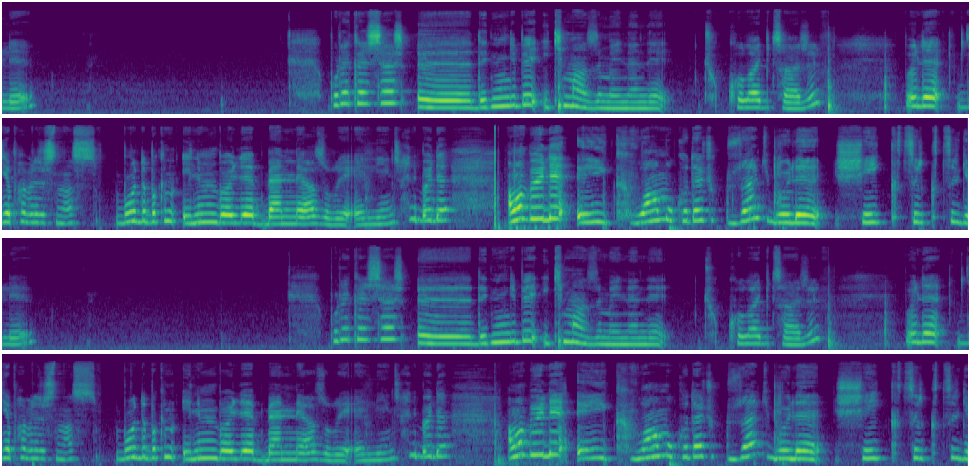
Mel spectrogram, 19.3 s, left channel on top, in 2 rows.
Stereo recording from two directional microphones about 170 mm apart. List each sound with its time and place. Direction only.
0.0 s a woman's voice: 35° right (ahead or behind)
2.8 s a woman's voice: 30° right (ahead or behind)
16.6 s speech: 30° left (ahead or behind)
